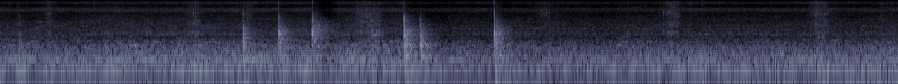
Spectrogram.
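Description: A large knife chopping fish into cubes on a cutting board: about five sharp knocks of the blade hitting the board, bunched around the middle, over a steady low hum.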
